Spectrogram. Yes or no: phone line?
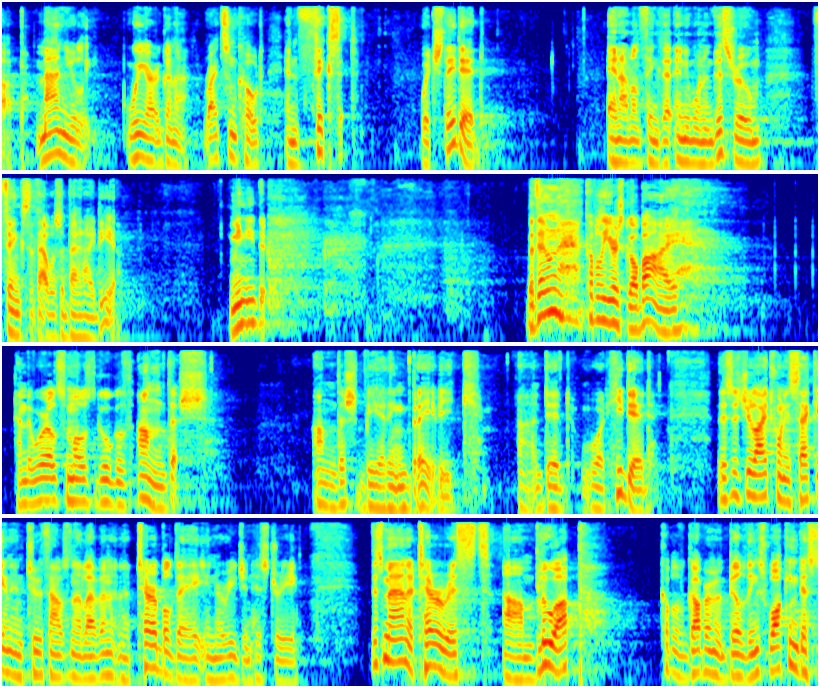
no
